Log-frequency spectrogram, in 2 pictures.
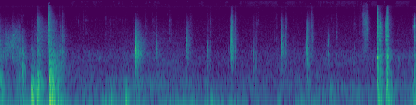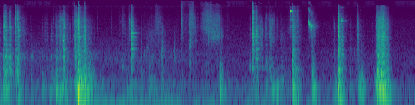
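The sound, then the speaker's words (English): A drawing is pushed into a mailbox to be sent off: a string of sharp metallic thunks and clacks, irregular and fairly loud, with rustling and the rattle of a flap between them. No one speaks. “Now putting in this in the mailbox.”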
